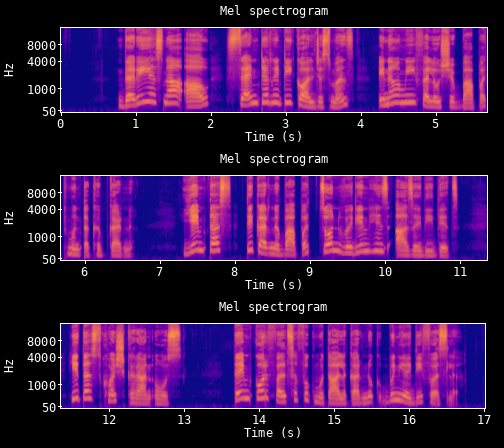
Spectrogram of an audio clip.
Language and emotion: Kashmiri, neutral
